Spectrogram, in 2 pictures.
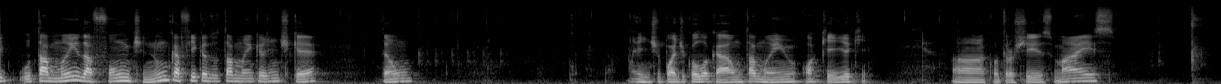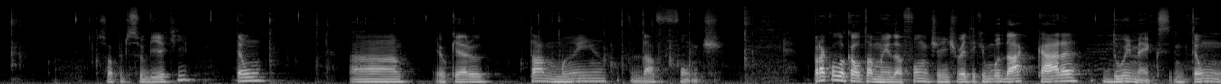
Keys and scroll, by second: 0.4 super+Up, 1.6 Down, 2.5 ctrl++, 2.7 ctrl++, 2.9 ctrl++, 3.9 ctrl+x, 4.2 ctrl+=, 4.4 ctrl+=, 4.5 ctrl+=, 4.7 ctrl+=, 5.7 Down, 5.9 Down, 6.1 Down, 6.2 Down, 7.2 Down, 9.8 ctrl+x, 10.0 ctrl+=, 11.5 Return, 11.9 Return, 12.3 Return, 13.0 Up, 13.2 Up, 13.4 Up, 15.4 space, 17.3-19.8 typing, 24.3 typing.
